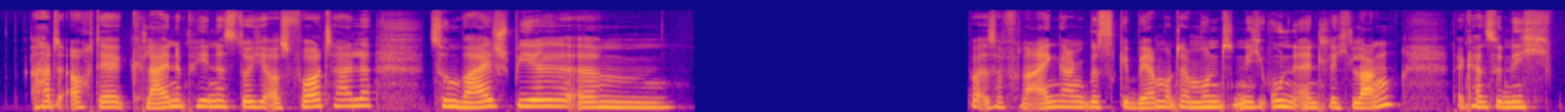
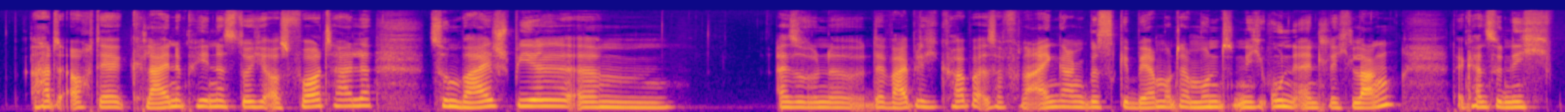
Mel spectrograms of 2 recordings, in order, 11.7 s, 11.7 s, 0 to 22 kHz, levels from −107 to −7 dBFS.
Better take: second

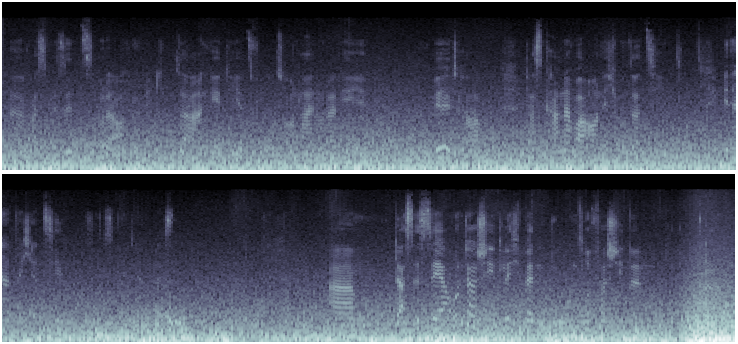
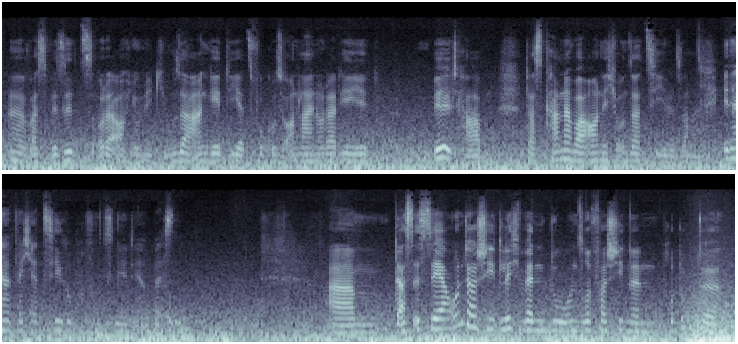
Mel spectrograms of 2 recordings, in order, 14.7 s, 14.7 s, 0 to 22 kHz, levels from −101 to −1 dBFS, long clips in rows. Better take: second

